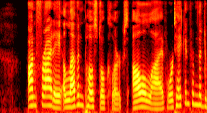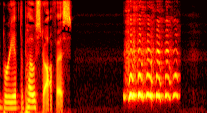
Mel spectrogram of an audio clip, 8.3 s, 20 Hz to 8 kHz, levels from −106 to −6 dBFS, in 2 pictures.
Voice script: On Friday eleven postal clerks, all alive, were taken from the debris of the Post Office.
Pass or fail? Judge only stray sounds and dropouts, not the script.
fail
